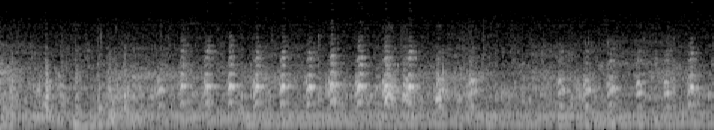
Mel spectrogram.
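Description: Chickens cluck steadily in a rapid, rhythmic series of short calls, fairly close, with a low rumble underneath and no talking.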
